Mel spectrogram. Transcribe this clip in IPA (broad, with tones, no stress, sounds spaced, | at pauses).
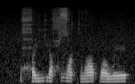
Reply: ħ i˩˥ j i˨˩˦ ħ zˤ a˨˩ k ðˤ a˥˩ p ɔ˨˩ w e˦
